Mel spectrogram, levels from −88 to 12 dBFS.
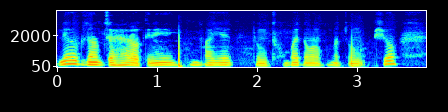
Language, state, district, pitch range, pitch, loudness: Kokborok, Tripura, West Tripura, 110-130 Hz, 120 Hz, -21 LUFS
